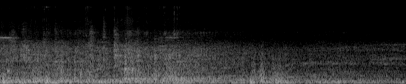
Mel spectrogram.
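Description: Vehicle noise: a steady, even rush that slowly fades toward the end, with a few faint clicks.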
